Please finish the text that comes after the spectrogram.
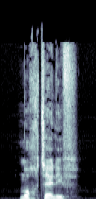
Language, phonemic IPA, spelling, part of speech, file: Arabic, /mux.ta.lif/, مختلف, adjective, Ar-مختلف.ogg
- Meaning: different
